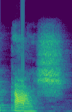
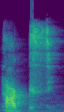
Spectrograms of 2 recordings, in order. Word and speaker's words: táxi: O X eu pronuncio com som de KS. A letra X está representando dois fonemas. Não é tax, é táxi, né?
